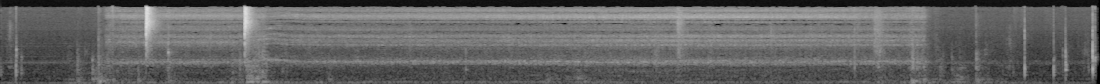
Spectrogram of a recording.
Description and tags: SonicSnaps MB Leroy
cityrings, soundscape, mobi, belgium, sonicsnaps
